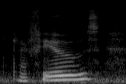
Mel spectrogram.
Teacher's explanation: The stress is in the U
